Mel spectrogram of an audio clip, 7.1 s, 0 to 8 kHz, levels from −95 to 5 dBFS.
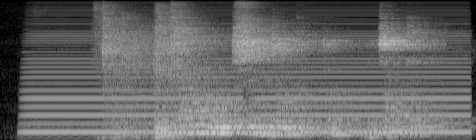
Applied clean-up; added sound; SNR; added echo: none; Organ; 5 dB; reverberation time 2.1 s.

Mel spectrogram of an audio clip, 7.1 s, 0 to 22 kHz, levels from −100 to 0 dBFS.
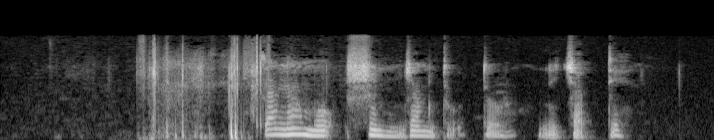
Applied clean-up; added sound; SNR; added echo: none; none; none; none.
